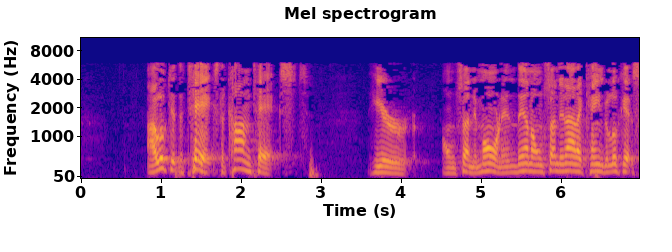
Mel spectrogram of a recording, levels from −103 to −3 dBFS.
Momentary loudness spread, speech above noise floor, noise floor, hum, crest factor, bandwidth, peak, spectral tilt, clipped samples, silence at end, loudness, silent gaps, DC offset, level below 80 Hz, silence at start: 13 LU; 49 dB; -77 dBFS; none; 22 dB; 6.2 kHz; -8 dBFS; -4.5 dB/octave; under 0.1%; 0 s; -27 LUFS; none; under 0.1%; -64 dBFS; 0.85 s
